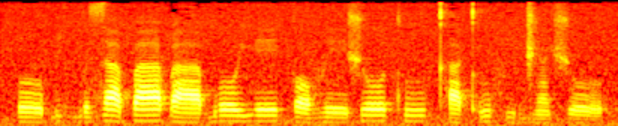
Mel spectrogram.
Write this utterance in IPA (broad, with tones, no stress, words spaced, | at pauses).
oː˨ɓi˨ ɡʷɪ˨za˦˨paː˦ɓaː˨ boː˦jeː˦ kɔ˨ veː˨ʃoː˦ tʰuː˦kʰa˨kʼu˦fi˨ d͡ʒã˨ ʃo˨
